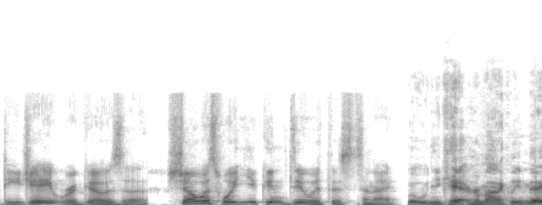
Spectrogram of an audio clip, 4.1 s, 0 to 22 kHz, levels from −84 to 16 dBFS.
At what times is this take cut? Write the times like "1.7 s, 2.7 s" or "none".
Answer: 1.1 s, 3.0 s

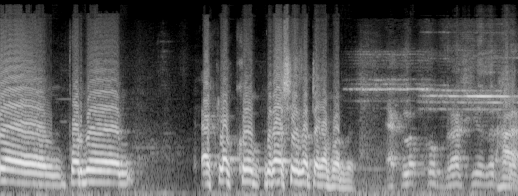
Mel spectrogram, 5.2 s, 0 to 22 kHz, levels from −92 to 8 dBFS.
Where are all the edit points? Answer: none

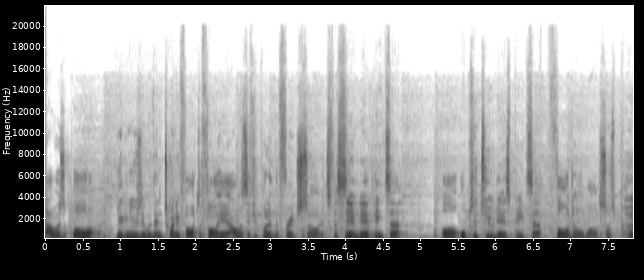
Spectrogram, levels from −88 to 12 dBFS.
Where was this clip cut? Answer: 6.7 s

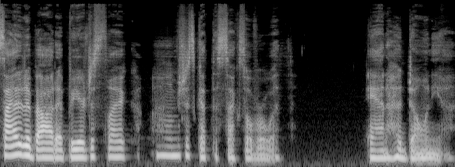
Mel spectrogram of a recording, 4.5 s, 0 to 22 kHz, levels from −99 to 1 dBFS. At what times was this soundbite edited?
none

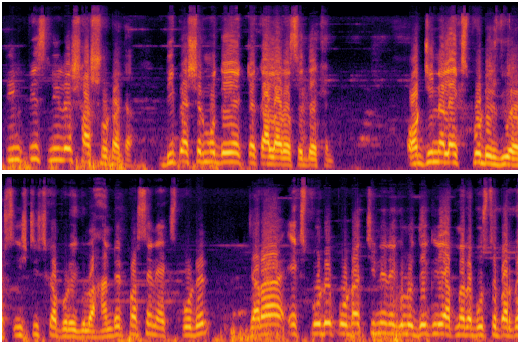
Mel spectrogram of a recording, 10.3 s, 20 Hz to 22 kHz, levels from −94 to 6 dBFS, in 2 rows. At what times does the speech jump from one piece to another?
none

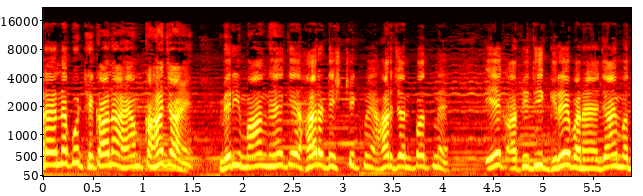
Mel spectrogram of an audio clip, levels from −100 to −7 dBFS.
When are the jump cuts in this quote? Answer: 1.6 s, 4.2 s

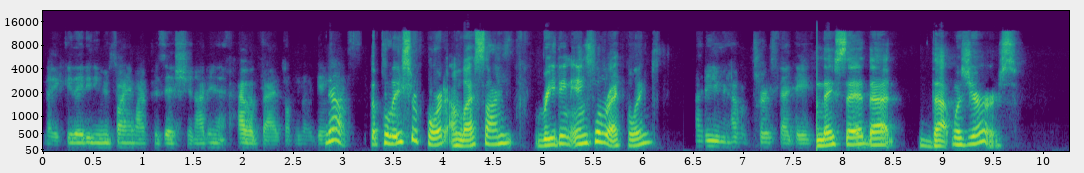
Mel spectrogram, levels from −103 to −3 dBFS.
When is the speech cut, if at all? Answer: 7.7 s

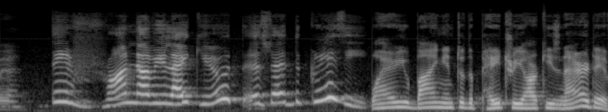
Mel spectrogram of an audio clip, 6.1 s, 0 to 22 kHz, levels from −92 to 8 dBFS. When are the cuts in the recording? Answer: 3.7 s

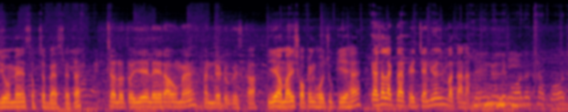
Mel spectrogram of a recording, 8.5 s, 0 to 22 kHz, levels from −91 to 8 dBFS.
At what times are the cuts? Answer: 1.4 s, 4.0 s, 5.5 s

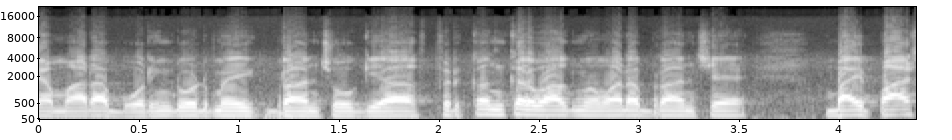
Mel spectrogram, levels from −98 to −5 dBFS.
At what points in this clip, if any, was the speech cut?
none

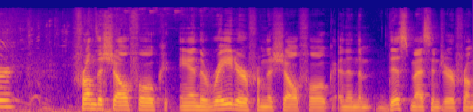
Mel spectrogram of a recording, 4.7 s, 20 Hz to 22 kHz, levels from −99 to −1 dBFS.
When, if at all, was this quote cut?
none

